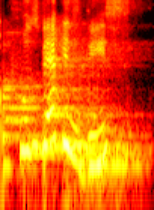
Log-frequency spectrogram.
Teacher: we want some information, at that time our voice is generally in a falling tone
